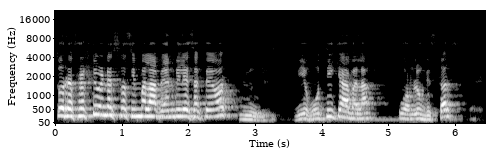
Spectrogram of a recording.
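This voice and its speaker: High-voiced man teaching physics. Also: fast, muffled recording, slight background noise. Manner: asks the class questions and answers them himself, calls students "beta"; mixes English terms into Hindi, repeats key words. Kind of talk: classroom lecture.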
